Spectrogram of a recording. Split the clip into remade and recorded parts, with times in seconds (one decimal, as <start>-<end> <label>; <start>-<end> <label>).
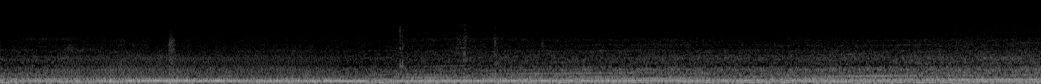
0.0-0.6 recorded; 0.6-3.4 remade; 3.4-10.4 recorded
